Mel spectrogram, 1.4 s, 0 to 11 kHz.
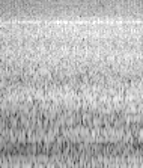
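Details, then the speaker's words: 2004 Nissan Sentra at idle, no misfire codes, only an air-fuel ratio sensor code: uneven, lumpy idle with a low shaky rumble that keeps stumbling; injector wiring pulses fine, so one cylinder likely misfires from a clogged fuel injector. "so the most likely problem here is you probably got a clogged injector it's not injecting fuel in there and that's why you're getting that miss"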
